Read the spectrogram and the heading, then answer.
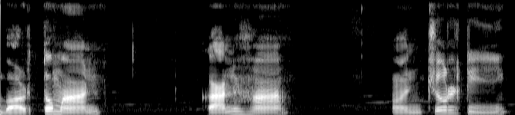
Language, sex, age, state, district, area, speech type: Bengali, male, 18-30, West Bengal, Alipurduar, rural, read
